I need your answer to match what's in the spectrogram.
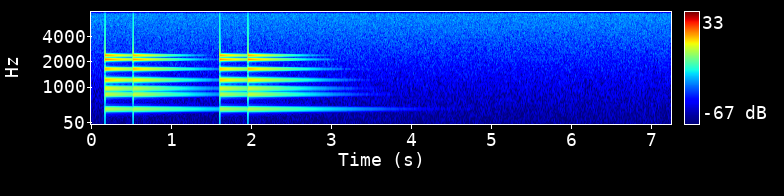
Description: Ship's bell, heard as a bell. 4. Four half-hours of the watch have passed.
